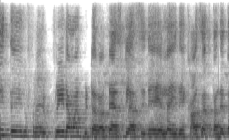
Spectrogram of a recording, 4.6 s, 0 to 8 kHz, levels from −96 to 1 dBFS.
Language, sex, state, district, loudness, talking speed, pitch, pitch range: Kannada, female, Karnataka, Bellary, -24 LUFS, 195 wpm, 215 Hz, 205-250 Hz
